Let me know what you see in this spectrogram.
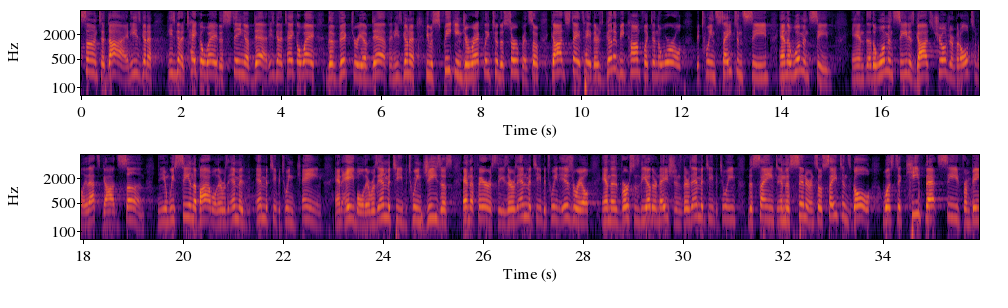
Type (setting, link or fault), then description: setting, large echoing room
